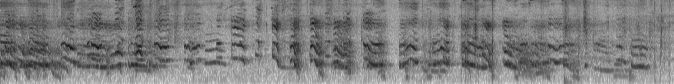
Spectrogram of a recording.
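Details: Sealyham Terrier puppies, a litter named Chuck, Sally, Lucy and Patty, the Peanut gang, whine and whimper together: many overlapping high, wavering squeals, some rising then falling, in quick uneven bursts.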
